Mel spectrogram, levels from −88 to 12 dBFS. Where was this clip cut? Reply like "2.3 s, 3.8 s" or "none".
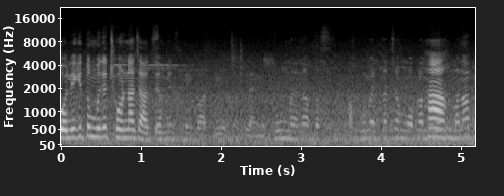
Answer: none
